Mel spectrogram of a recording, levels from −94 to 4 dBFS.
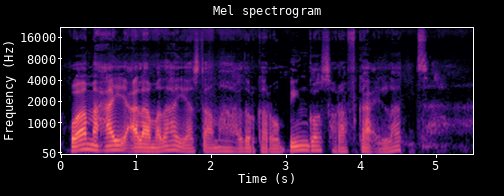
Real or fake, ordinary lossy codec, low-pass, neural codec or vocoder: real; none; none; none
